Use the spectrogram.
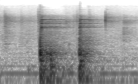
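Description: An eggnog sourdough loaf with a crusty top dumped from its pan onto a kitchen counter: two sharp hollow clanks of the metal pan about half a second apart, followed by a lighter knock, all close by.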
